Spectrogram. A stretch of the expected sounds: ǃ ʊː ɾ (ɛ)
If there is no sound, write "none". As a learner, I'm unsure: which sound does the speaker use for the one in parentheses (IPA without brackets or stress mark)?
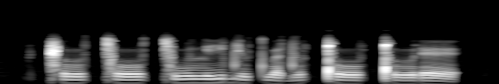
ɛ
